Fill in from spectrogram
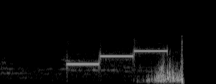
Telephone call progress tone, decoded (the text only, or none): special information tone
